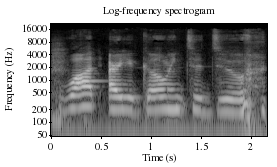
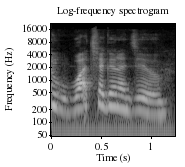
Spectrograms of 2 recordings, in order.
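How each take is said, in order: First: Every word is said fully and separately. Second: The words are reduced and run together. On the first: The speaker calls it wrong. "ninguém ... vai" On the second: The speaker calls it right. "Isso aí você vai ouvir"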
